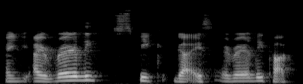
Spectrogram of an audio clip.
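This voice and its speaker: Her voice is losing out, and it shows: she sits low with vocal fry, talking at a normal speed. Reviewing a tarot deck on video in a casual way, she hesitates, uses many fillers, and keeps restarting.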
